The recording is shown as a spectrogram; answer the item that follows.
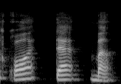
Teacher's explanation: خواہ ہیوی باقی باریک ہے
